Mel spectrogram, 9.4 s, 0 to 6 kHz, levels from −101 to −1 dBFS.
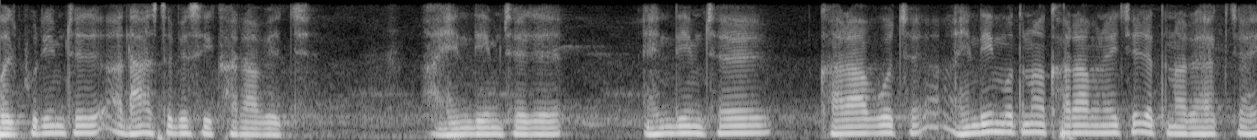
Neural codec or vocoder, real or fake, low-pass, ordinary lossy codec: none; real; 5.4 kHz; none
